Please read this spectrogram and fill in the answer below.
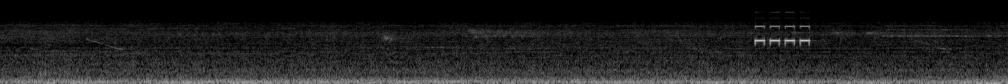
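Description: Steady low outdoor rumble, like wind on the microphone. About three-quarters of the way in it is broken by four quick, high electronic beeps in half a second.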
